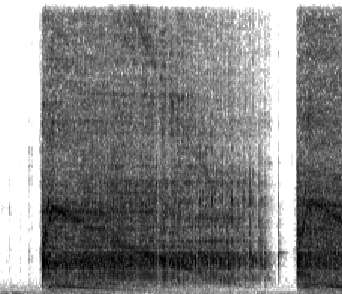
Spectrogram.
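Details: Arbortech Allsaw mortar saw that stopped cutting, after a dropped drive belt rubbing the housing (burning smell, heat) was reset: spins up to a clean, steady high whine with no scraping, coasts down, restarts smoothly; runs normally.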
